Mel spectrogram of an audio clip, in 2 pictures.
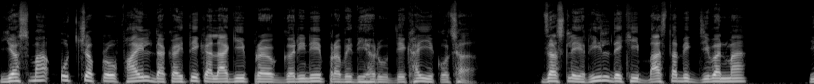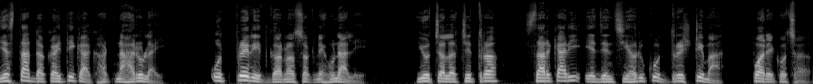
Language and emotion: Nepali, neutral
